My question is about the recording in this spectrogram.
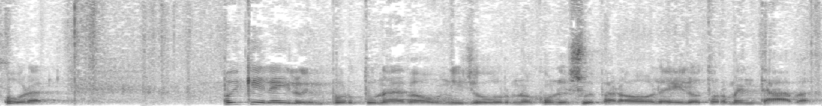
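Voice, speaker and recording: A man reading a scriptural story aloud in a steady, solemn way, recorded in an echoey room with faint noise. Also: mid-range voice, moderate pace. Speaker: reader.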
